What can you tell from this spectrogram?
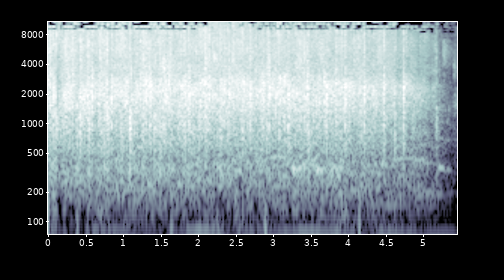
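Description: Canned audience applause: steady, dense clapping that tails off and stops abruptly at the end.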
